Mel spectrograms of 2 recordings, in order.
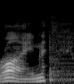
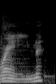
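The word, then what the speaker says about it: Reyn: is just outright incorrect they mispronounce two of the main party members um dunban and Ry saying Duncan and Rain even though they pronounce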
